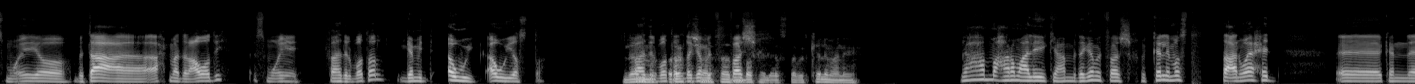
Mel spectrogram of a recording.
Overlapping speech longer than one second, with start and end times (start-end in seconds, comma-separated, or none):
6.3-7.8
